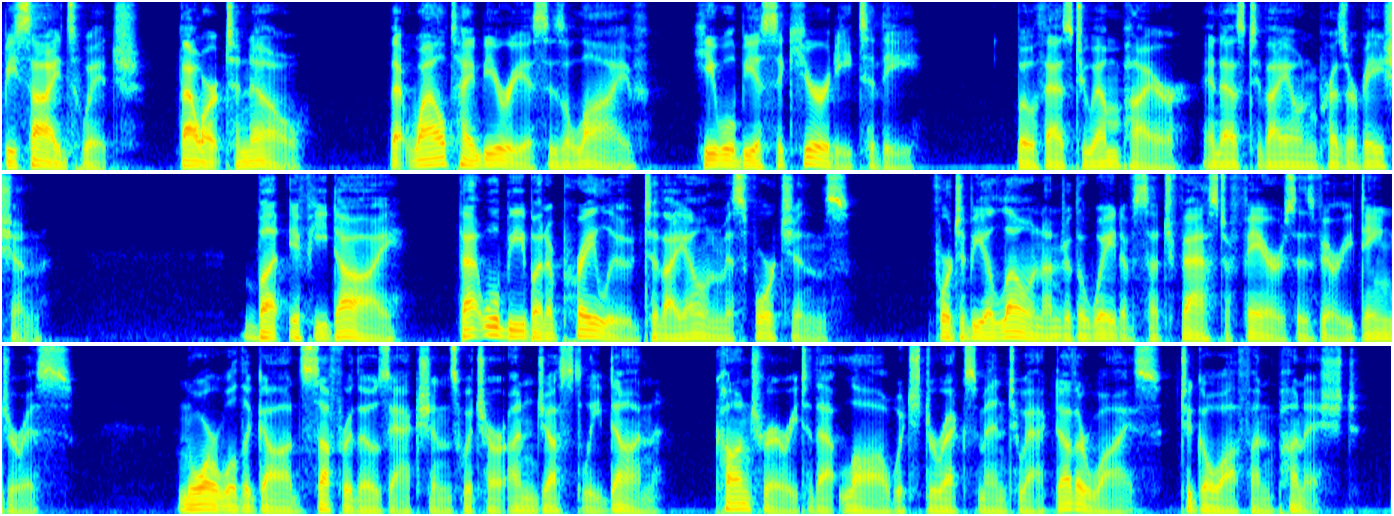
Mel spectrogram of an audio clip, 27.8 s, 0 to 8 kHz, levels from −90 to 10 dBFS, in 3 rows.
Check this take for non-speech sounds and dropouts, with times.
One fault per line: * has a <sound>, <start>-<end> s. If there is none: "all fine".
all fine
